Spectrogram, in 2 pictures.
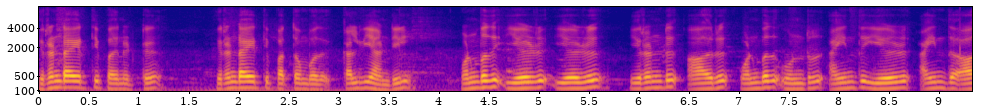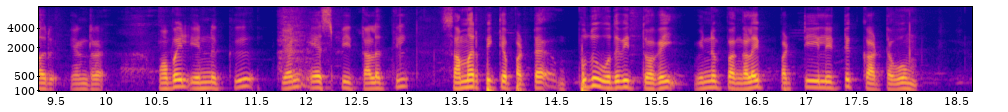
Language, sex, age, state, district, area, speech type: Tamil, male, 30-45, Tamil Nadu, Tiruvannamalai, rural, read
